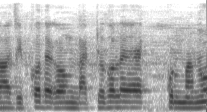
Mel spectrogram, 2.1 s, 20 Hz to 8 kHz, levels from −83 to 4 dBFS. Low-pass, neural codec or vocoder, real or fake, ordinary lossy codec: 7.2 kHz; codec, 44.1 kHz, 2.6 kbps, SNAC; fake; none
